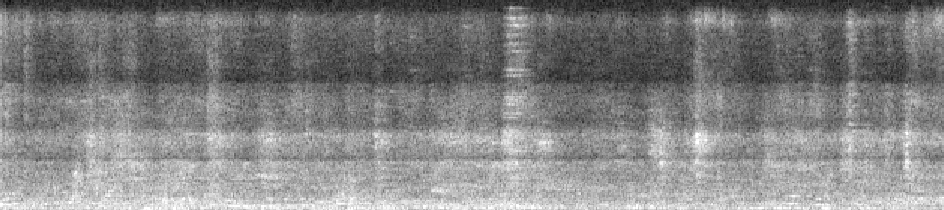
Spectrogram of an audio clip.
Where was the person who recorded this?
in a restaurant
